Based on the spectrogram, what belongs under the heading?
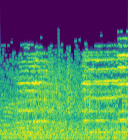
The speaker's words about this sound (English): What's that? What's that? I gave no order to sound the foghorn. No, that's no foghorn. It's the bagpipes. Bagpipes?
